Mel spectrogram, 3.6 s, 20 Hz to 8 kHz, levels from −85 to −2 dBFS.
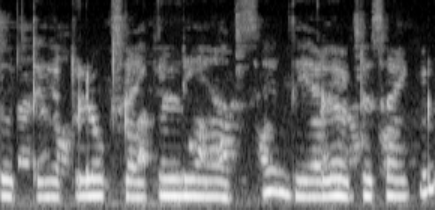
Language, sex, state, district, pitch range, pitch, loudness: Bengali, female, West Bengal, Paschim Medinipur, 220-235 Hz, 230 Hz, -14 LUFS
